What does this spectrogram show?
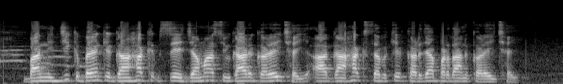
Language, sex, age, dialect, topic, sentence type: Magahi, male, 31-35, Western, banking, statement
